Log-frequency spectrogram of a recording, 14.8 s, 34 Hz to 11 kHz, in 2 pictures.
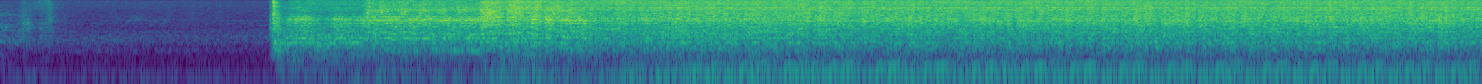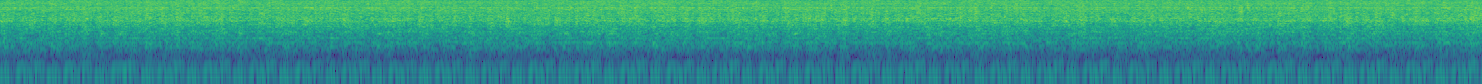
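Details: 1953 Oldsmobile Rocket Super 88 barn find with no exhaust, which kept dying when started. It cranks and catches, then a constant high metallic whirr rides over the idle: the starter drive stays engaged, and the owner plans to pull the starter again.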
